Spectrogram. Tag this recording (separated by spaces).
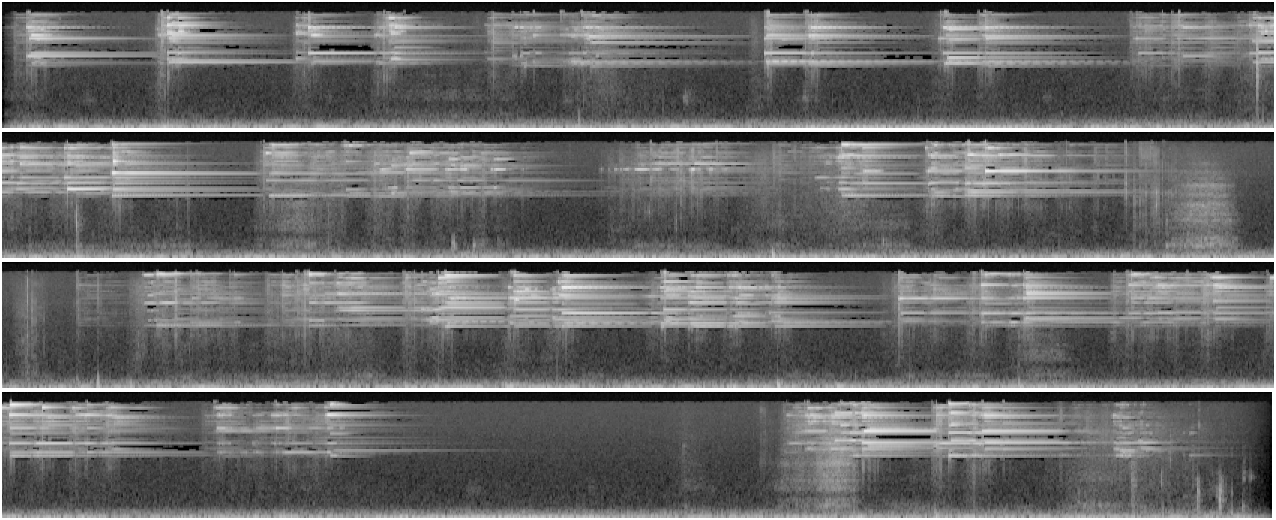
engelsrufer klangkugel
